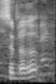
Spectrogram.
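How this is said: It is said with a Japanese pronunciation. "In the Japanese original pronunciation, it's also kind of similar"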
